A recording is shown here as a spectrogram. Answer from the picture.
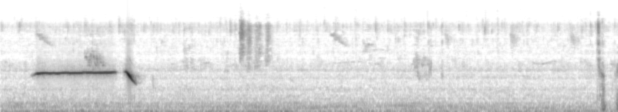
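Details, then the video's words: Common iora giving a sustained clear whistle that ends in a sharp downward slur, followed by faint scattered notes and a brief spoken word near the end. "burung sirtu/cipoh gacor variasi"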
